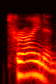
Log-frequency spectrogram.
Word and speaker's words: Threinen: And how do you say your last name? Is it Threinen or Threinen? Threinen. The H is silent.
